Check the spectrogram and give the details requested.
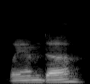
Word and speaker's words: lambda: And the wavelength we're going to symbolize with this Greek letter lambda is how we would pronounce it.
